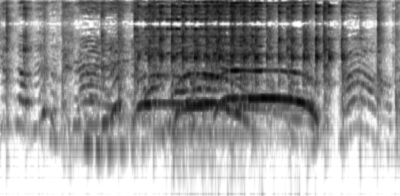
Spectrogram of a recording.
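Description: Young women shout and call out together loudly.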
